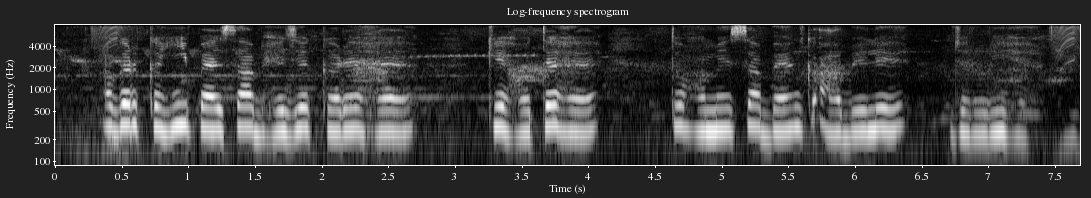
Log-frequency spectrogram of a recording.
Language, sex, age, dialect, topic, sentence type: Magahi, female, 18-24, Northeastern/Surjapuri, banking, question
